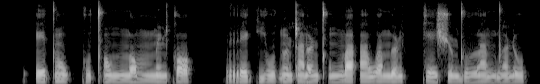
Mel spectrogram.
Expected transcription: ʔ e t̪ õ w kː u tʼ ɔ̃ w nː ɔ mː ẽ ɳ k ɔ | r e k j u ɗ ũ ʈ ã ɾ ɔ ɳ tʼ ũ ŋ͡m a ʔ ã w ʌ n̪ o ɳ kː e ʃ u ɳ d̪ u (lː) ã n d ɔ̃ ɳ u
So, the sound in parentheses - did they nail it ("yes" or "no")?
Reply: yes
